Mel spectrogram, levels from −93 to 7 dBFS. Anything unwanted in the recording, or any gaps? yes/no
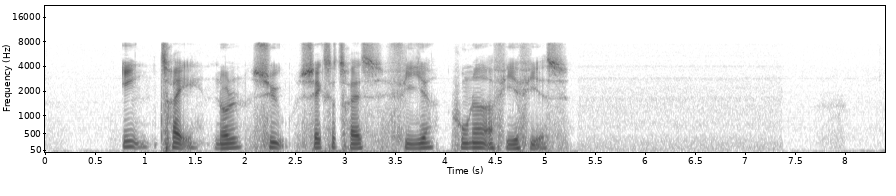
no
